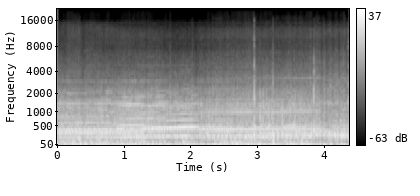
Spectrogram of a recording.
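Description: Two sport motorcycles, a Suzuki GSXR750 and a Kawasaki ZX10R, race close by with loud, sustained engine roar and revving pitch that climbs steadily, a few sharp pops cutting through near the end; no talk.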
